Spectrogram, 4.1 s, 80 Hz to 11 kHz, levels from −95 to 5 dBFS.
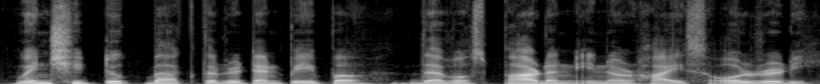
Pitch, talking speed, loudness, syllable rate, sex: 135 Hz, 205 wpm, -20 LUFS, 5.1 syllables/s, male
